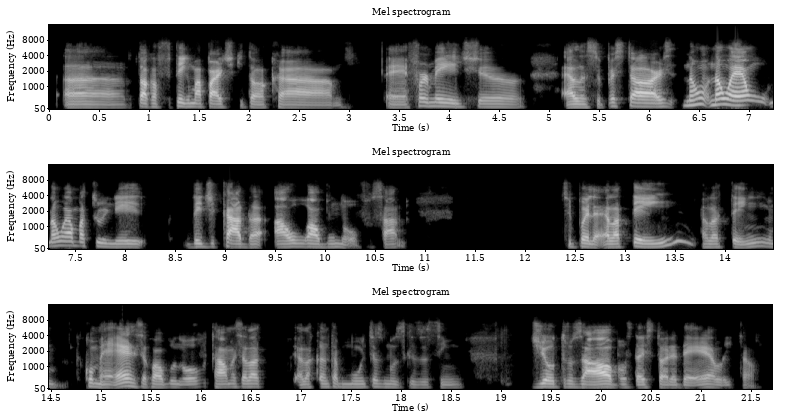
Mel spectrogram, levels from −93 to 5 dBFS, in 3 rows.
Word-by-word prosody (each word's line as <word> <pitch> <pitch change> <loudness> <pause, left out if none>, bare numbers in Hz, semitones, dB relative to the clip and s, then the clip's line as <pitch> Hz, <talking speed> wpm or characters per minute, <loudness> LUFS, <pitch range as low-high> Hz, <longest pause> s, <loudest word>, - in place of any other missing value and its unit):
hã, 120 -1 -1
toca 140 0 +4
f - - -18
tem 160 -3 +3
uma 135 -1 +1
parte 125 0 +3
que - - -18
toca, 110 -2 -1 0.5
eh, 115 0 -2
Formation, 135 -5 -2 0.4
Alien 120 +1 +2
Superstar. 150 +2 +4 0.2
Não 205 +6 0
não 225 +2 +6
é 200 0 +10
um 190 -5 -4
não 170 +4 -1
é 185 - +3
uma 175 -2 -2
turnê 130 -4 -5 0.4
dedicada 130 -1 +2
ao 135 +2 0
álbum 130 0 +1
novo, 120 -4 -13
sabe? - - -6 1.6
tipo - - -3
ele - - +2
ela 125 +1 +2
tem 140 - 0 0.3
ela 125 0 -5
tem 130 +2 -8 0.3
começa 145 +2 +1
com - - -3
o - - 0
álbum 120 +2 -6
novo 125 +3 -9
e - - -48
tal, 125 -3 0
mas 135 0 -12
ela 135 0 -2 0.3
ela 120 +2 -8
canta 130 0 -8
muitas 125 +2 -12
músicas, 120 -2 -17
assim, 115 0 -19 0.7
de 135 +3 -1
outros 130 -1 -6
álbuns, 120 0 +5
da 115 0 -3
história 115 0 -6
dela 115 +1 -3
e 110 - -20
tal. - - -17
130 Hz, 145 wpm, -22 LUFS, 120-140 Hz, 1.6 s, é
